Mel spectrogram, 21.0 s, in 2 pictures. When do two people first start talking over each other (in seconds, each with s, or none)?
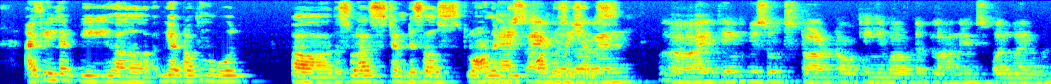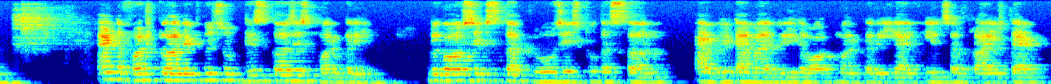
4.9 s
